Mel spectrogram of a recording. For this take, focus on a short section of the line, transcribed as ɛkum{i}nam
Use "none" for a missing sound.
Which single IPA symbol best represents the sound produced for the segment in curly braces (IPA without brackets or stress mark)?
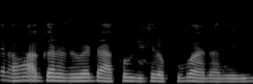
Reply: a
